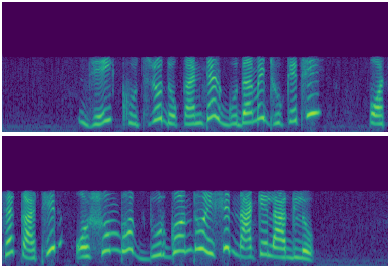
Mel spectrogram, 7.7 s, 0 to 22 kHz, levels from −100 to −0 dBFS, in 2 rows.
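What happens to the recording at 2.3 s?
Nothing goes wrong at 2.3 s: the speech passes through intact, carried in the same narrow telephone band, capped at about 3.7 kHz, that it has throughout.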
